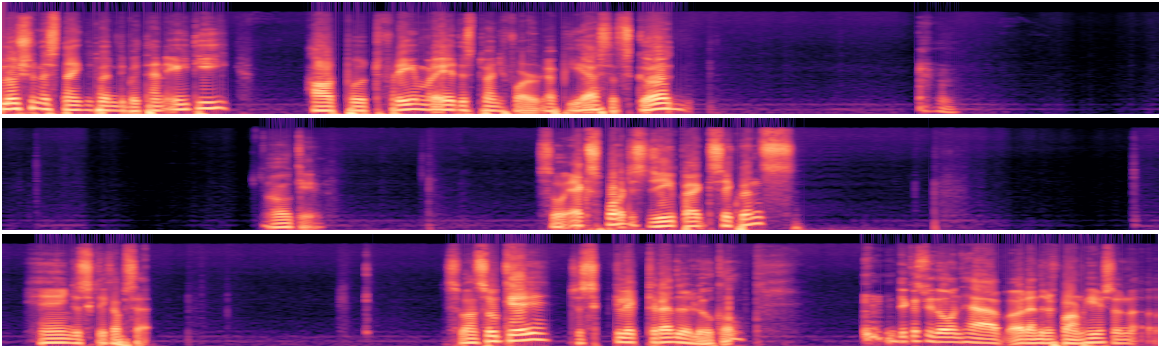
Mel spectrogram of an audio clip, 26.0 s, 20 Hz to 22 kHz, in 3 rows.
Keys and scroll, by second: 4.9-5.9 typing.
